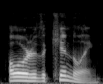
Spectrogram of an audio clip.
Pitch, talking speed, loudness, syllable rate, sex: 145 Hz, 230 wpm, -15 LUFS, 7.1 syllables/s, male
